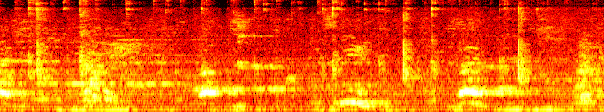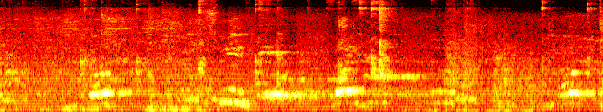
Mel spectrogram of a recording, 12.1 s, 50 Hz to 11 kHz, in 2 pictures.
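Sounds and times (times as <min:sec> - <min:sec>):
table tennis ball clicking: 0:00.1 - 0:01.0, 0:06.8 - 0:10.0.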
